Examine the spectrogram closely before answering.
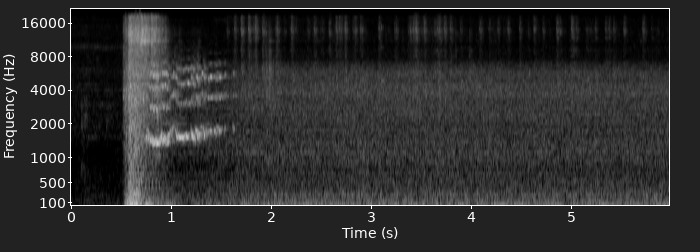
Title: Start Up Of Rheem A/C Blower Uint | Loud Noise On Start Up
